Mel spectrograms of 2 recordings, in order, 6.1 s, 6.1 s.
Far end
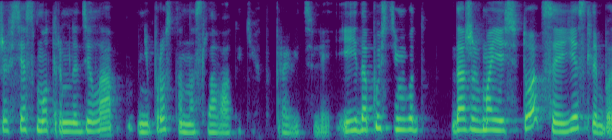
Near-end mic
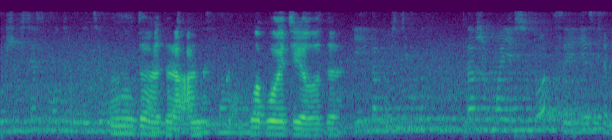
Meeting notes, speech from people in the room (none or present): present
